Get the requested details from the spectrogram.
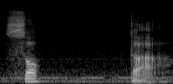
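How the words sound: The vowel is said with flat, unrounded lips. This is the South Korean pronunciation. "우리 남쪽에 썩다"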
